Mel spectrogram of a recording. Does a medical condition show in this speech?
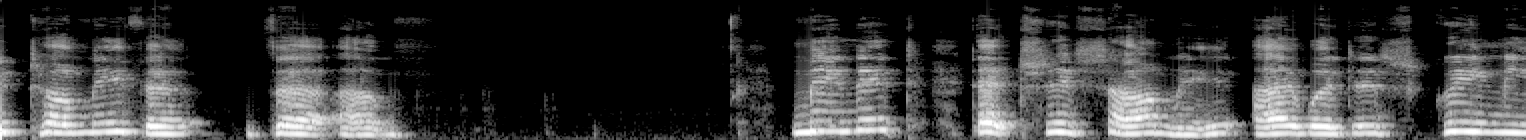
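Yes: cerebral palsy.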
